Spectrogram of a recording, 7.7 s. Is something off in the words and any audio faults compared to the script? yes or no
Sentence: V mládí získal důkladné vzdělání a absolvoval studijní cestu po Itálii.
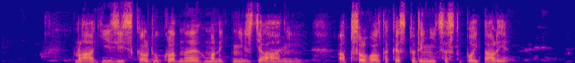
yes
